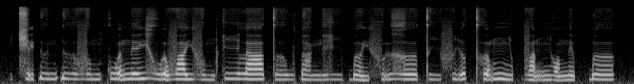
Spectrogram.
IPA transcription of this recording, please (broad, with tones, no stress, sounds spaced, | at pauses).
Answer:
t͡ɕ ə̰˧˨ j ɗ ɨ̤˨˩ n ɗ ɨ̤˨˩ ə̯ v ə̤˨˩ m k ṵ˧˨ ə̯ n e˨˦ j ɣ ṵ˧˨ ə̯ v a˧ j v ə̤˨˩ m k i˧ l aː˧ t̪ ə̤ː˨˩ w ɗ a̤˨˩ ŋ ɣ i̤˨˩ ɓ ə˧˩ j f ɨ̰˧˥ ɣ əː˧ t̪ i̤˨˩ f ḭ˧˥ ə̯ t̪ʰ ə̰˧˥ m ɲ ə˨˩ p̚ v a̰˧˨ n ɲ ɔ˧˩ n e˨˩ p̚ ɓ əː˧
